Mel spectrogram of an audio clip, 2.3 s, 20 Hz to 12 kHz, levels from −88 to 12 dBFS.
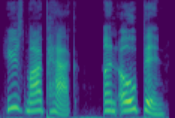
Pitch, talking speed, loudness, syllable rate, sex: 230 Hz, 100 wpm, -17 LUFS, 4.4 syllables/s, female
